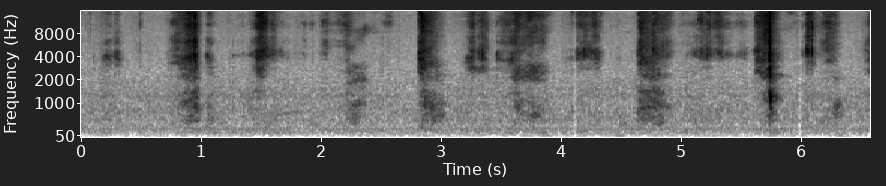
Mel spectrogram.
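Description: Faint, short scrapes and crunches, about a dozen, of a plastic stir stick scooping a thick, granular Epsom-salt slurry from a plastic cup and stabbing it down into a geode board.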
